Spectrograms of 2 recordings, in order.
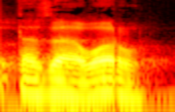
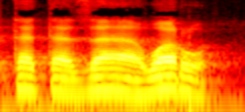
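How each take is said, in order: First: The opening syllable 'ta' is said once. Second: The opening syllable 'ta' is said twice. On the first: One repeated letter is dropped to ease pronunciation. "Просто «та-за-вару», чтобы облегчить" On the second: This is the full form before shortening. "в начале урока мы сказали «та-та-за-вару»"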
